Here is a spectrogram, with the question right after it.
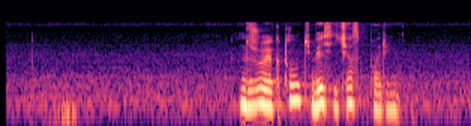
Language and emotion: Russian, neutral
